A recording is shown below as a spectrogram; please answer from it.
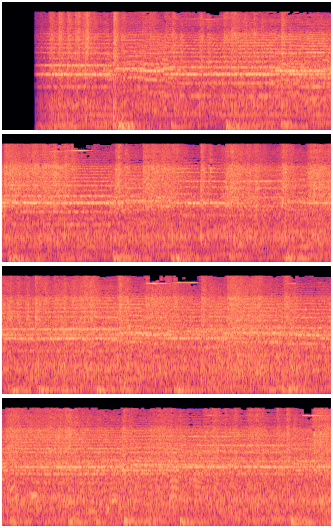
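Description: Bagpipes playing in a parade, with steady held drone tones under the tune and low drum beats.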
